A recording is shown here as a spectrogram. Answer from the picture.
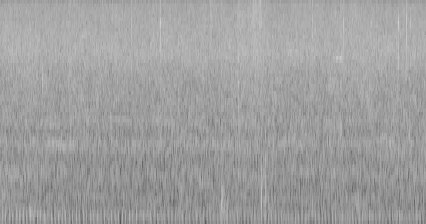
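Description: A steady low mechanical hum with a fast flutter, with two faint knocks about three and four seconds in.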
